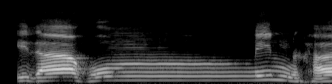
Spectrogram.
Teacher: ये हुम मीम साकिन को छोड़ेंगे और हा को मीम मुशद्दद से मिलाएंगे और गुन्ना करेंगे।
